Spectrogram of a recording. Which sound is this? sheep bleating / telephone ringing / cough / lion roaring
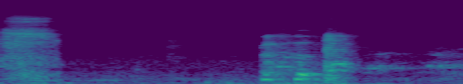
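cough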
